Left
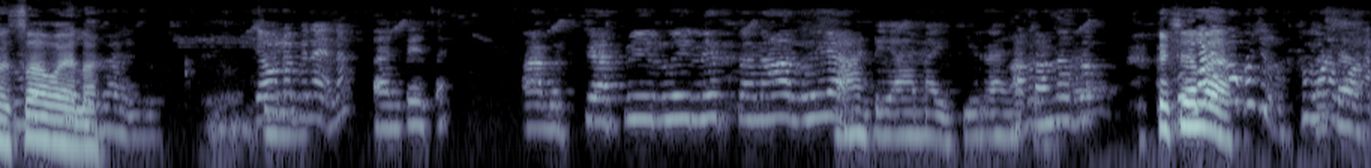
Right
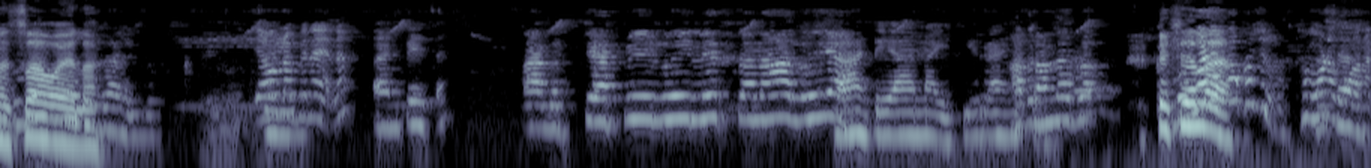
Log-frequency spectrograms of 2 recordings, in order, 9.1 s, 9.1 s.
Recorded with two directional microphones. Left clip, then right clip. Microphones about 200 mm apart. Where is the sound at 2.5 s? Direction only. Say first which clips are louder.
Left 2 dB; 10° left (ahead or behind).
